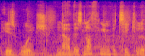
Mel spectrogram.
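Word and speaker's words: Łódź: you're probably looking at the spelling thinking that's pronounced Lots not wood but the correct pronunciation is wood now there's nothing in particular that's really wrong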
